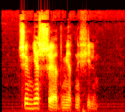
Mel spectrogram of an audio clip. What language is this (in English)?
Belarusian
